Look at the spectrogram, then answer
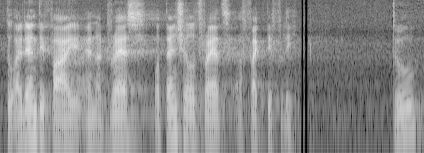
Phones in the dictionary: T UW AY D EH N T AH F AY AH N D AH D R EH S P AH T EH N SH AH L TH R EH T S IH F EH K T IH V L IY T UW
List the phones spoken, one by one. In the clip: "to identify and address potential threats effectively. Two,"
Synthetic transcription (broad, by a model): T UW AY D EH N T AH F AY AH N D AH D R EH S P AH T EH N SH AH L T R EH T S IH F EH K T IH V L IY T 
